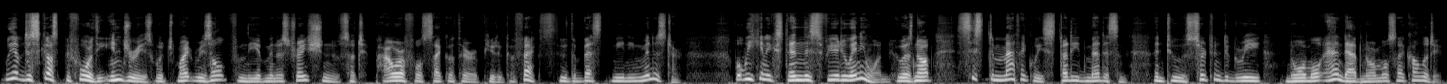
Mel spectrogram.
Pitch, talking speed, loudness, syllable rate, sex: 165 Hz, 185 wpm, -18 LUFS, 6.6 syllables/s, male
